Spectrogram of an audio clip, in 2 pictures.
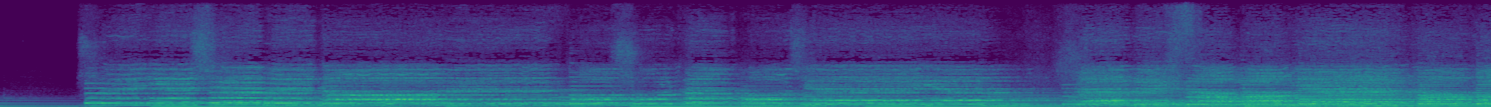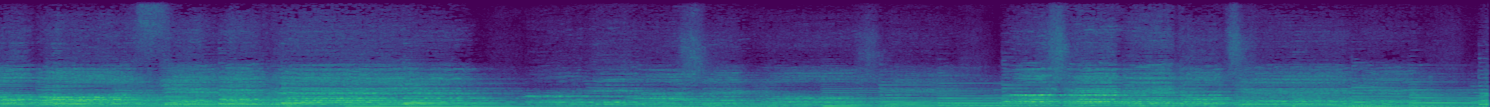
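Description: A choir singing a slow piece in held notes, with steady low notes underneath. It comes in suddenly about a second in.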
